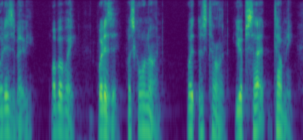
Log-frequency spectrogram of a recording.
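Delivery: gentle, soothing, coaxing parent voice, guard down. Acting out a parent comforting an upset child: gentle, guard-lowered parent voice. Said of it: "you lower your guard and you go".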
